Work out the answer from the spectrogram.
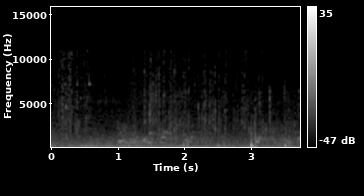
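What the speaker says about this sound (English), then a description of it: "I have to calm the horse first," Steady hoofbeats of a horse in the video game Fallout 76 clip-clop through a busy, noisy background, with a voice talking over them and a couple of sharper knocks near the end.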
